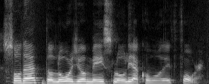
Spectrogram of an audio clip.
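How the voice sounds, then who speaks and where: Born in Korea and brought up in Chile and Peru, this middle-aged man is an orthodontist guest describing his work in a studio interview. He talks at a moderate pace in a higher, warm, clean-sounding voice, full of fillers and restarts.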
